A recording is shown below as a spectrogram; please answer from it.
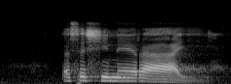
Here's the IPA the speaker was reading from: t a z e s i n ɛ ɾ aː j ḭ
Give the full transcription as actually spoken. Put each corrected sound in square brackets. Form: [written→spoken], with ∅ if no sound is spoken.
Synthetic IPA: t a [z→s] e [s→ʃ] i n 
